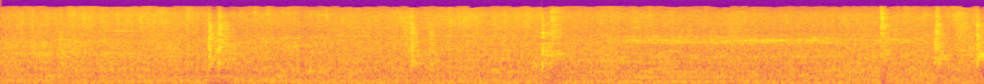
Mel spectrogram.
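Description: An omelette sizzling in a pan over a gas flame, with three sharp clicks of a metal spatula against the pan: about a second in, near the middle, and near the end.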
